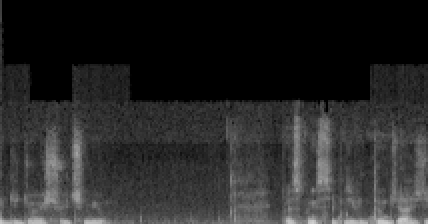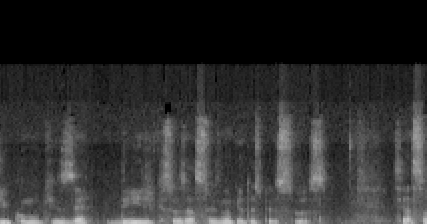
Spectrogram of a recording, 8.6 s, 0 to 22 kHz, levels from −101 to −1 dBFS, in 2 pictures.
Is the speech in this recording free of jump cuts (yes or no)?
no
